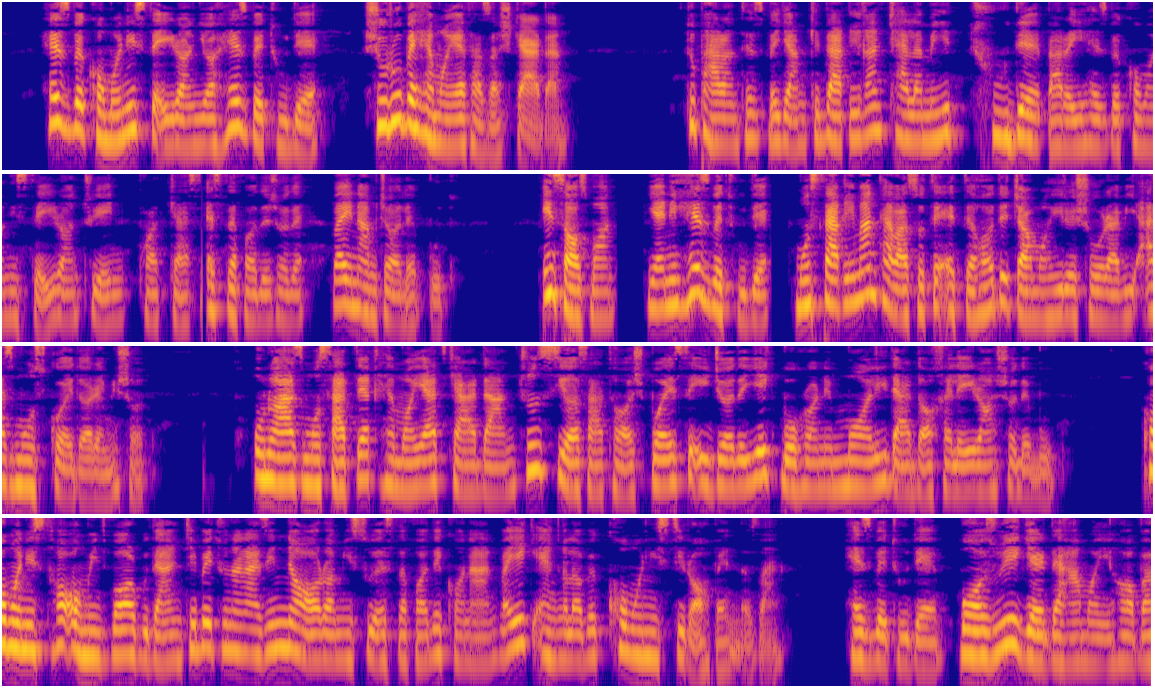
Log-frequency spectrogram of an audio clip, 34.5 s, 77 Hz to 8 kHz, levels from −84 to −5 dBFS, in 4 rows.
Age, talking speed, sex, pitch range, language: 30-49, 155 wpm, female, 155-215 Hz, Persian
